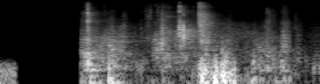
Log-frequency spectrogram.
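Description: Electronic intro music ends on a falling bass beat. After a second of silence comes a run of sharp knocks and clunks, echoing in a concrete underground car park.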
